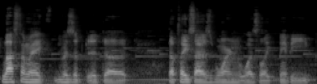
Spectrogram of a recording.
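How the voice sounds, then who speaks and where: A young man, streaming a game and chatting casually with viewers in a halting way, full of fillers and little chuckles. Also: fairly low pitch, steady tone. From Canada. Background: game music.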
